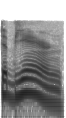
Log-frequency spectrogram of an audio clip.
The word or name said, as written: Debierne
